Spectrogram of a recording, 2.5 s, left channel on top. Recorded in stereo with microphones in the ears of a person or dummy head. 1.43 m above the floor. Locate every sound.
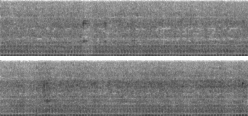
Only background noise.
